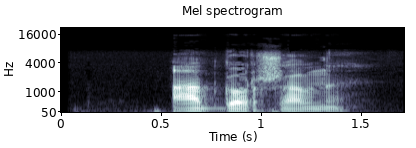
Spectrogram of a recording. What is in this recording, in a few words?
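"адгоршавны", Komi, male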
